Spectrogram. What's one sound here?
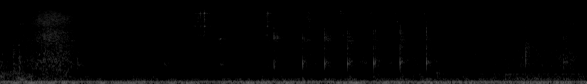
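Scissors snip quickly through hair.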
